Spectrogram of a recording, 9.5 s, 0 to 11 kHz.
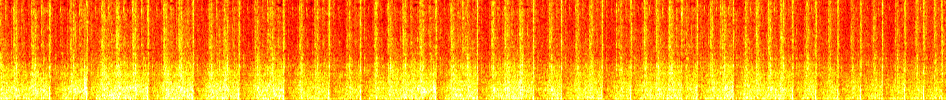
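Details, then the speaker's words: Older 8HP Briggs & Stratton engine on an old Lawn-Boy two-stage snowblower after carburetor cleaning and leaning a rich mixture screw; even, crisp small-engine chatter at steady pace, no surging or sputtering; normal idle, carburetion right. "but at least today we know that the engine runs good"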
